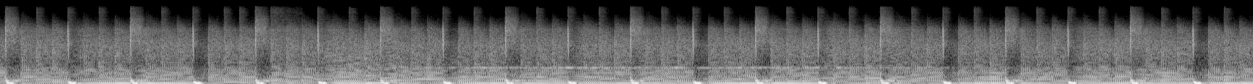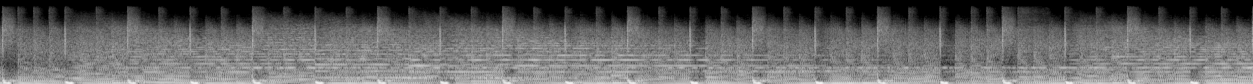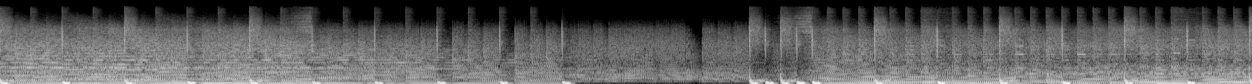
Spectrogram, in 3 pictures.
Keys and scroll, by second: 0.3 3, 1.2 e, 2.1 3, 4.5 Tab, 8.6 super+s, 9.1 q, 16.5 shift+a, 17.4 s, 25.5 shift+d, 26.3 x, 28.6 ., 30.8 shift+d, 30.9 x, 31.1 x.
